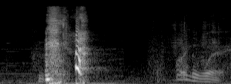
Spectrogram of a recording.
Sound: laughs

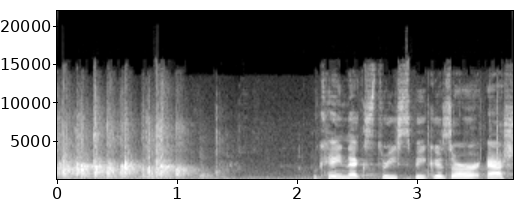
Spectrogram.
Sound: applause

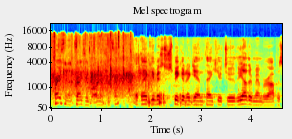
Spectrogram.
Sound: applause

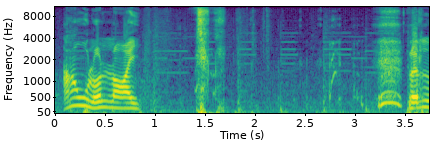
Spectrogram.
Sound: laughing

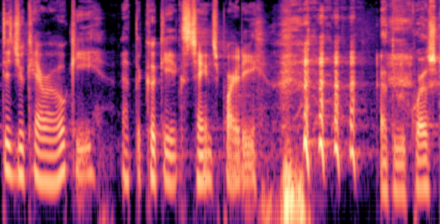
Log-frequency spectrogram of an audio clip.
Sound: laughs

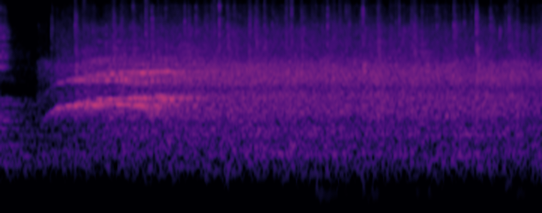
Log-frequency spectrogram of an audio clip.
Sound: audience applauding

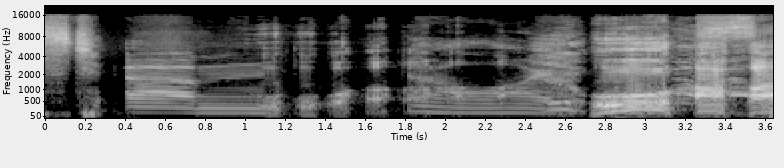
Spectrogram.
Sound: manically laughing

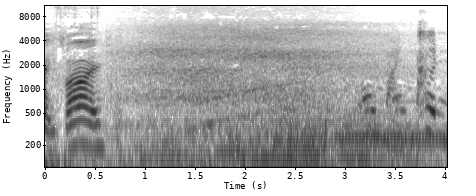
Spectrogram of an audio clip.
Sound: car drives away

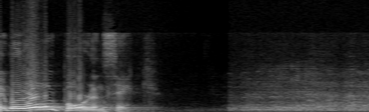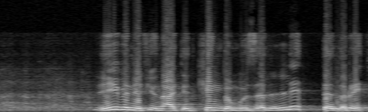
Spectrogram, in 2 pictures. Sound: laughter

